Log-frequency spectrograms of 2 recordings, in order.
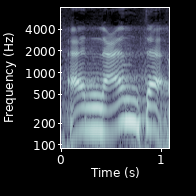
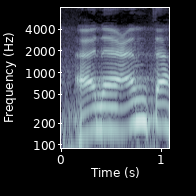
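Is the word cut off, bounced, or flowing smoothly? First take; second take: cut off; bounced. First: The sound is cut off abruptly after the consonant. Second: The consonant is stressed with a bouncing echo sound. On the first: "bukan an'amta an'amta, bukan begitu, bukan seperti memutuskan bacaan" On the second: "menegaskan tapi bunyi pantulan... enggak boleh ya"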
